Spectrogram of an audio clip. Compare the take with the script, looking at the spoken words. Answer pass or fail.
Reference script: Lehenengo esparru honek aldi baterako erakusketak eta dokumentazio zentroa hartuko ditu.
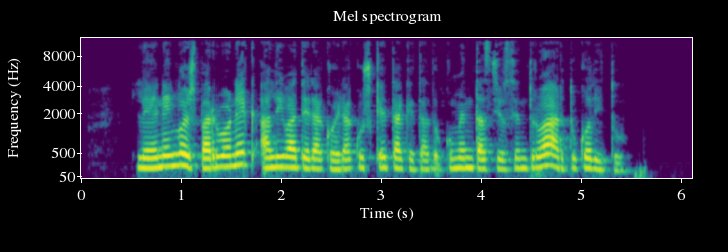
pass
